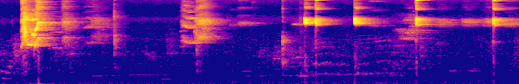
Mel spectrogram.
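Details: Lovebird fighter, used to spur other lovebirds to ngekek trill, uttering a harsh opening squawk followed by a string of short, sharp, high chirps at irregular intervals.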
